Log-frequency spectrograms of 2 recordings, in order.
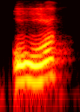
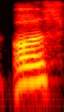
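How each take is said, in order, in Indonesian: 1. Kata ini diakhiri dengan bunyi t. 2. Kata ini diakhiri dengan bunyi s.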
